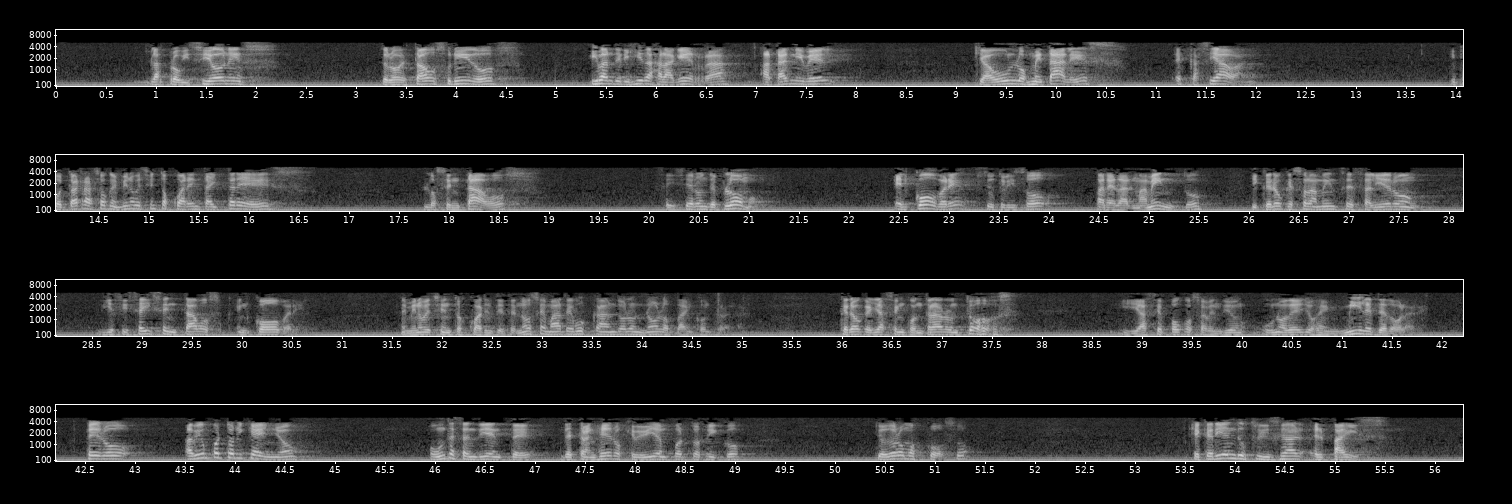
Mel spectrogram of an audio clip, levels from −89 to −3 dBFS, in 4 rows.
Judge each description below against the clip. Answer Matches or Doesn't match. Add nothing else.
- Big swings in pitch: Doesn't match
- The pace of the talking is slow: Matches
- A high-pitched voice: Doesn't match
